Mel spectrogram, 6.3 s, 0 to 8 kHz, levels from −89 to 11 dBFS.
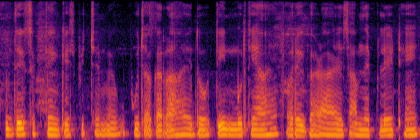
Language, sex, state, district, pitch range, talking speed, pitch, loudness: Hindi, male, Uttar Pradesh, Ghazipur, 115-120 Hz, 220 wpm, 115 Hz, -17 LUFS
